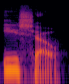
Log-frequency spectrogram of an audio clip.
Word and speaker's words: Isho: s h UA syc Christians whose language is essentially Aramaic as Jesus would have spoken it pronounce his name isho but ultimately the name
